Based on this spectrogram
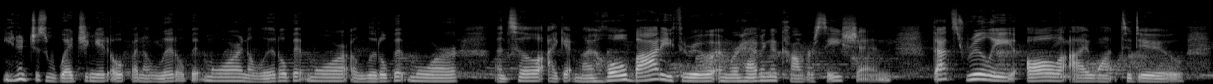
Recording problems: echo of what is said; noticeable; throughout; 590 ms later, 15 dB below the speech

